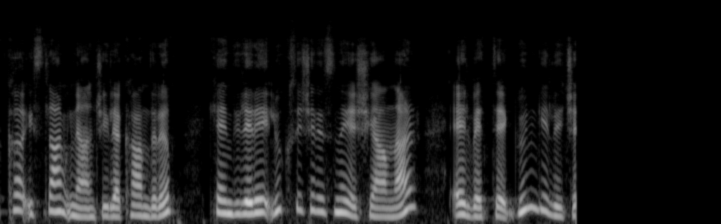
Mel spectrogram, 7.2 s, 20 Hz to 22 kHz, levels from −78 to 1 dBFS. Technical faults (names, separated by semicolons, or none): cut-off end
